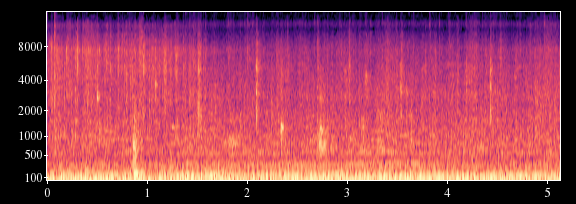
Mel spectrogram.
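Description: Scissors snipping fried garlic chive cakes in a few short, sharp clicks, over a steady low rumble.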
